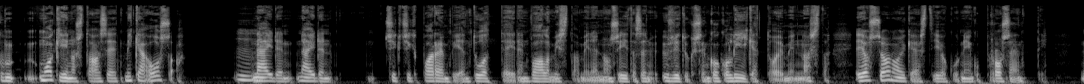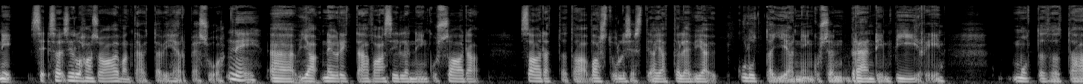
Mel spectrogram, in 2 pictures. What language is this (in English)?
Finnish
